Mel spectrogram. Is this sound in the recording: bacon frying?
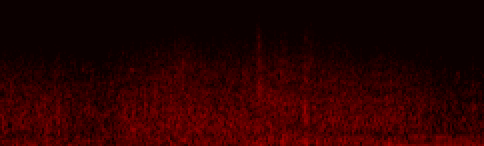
no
